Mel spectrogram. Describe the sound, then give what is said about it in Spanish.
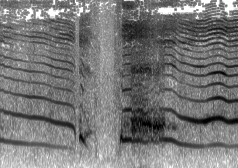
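A small child, left lying on the grass, cries loudly and continuously in long, high-pitched wails, with a brief catch of breath in the middle before the sobbing resumes. “Lore toma a Peter en brazos y lo aparta dejándolo llorar sobre la hierba.”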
